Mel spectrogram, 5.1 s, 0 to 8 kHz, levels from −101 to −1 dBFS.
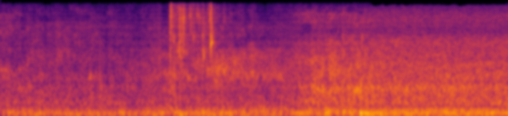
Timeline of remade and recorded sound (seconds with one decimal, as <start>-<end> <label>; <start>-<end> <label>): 0.0-3.7 remade; 3.7-5.1 recorded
